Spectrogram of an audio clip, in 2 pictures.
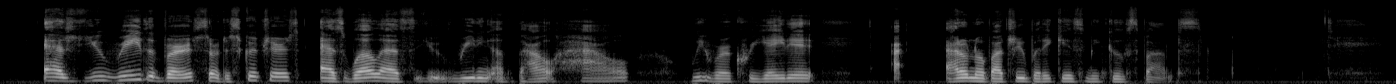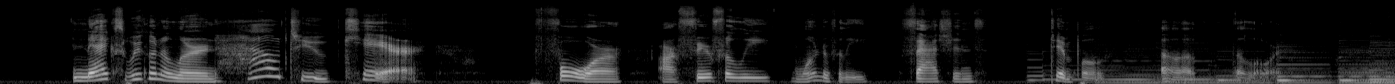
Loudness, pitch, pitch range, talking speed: -30 LUFS, 135 Hz, 120-165 Hz, 100 wpm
